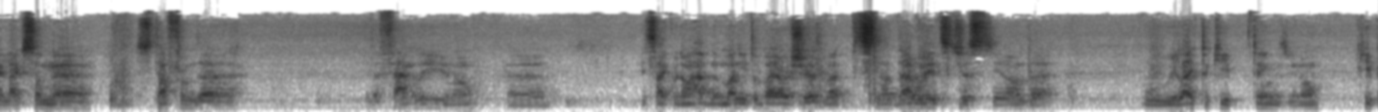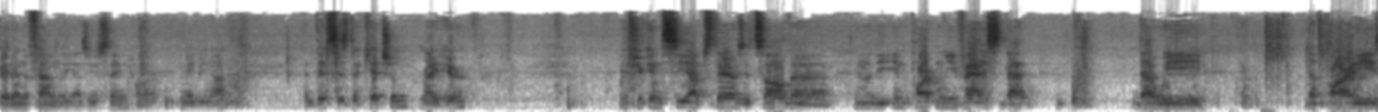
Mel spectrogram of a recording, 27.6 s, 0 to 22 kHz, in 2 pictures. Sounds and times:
Speech: 0.0 - 2.5, 3.6 - 5.8, 6.4 - 10.6, 11.4 - 18.6, 20.0 - 24.2, 25.1 - 26.0, 26.8 - 27.5
Inside, small room: 0.0 - 27.5.

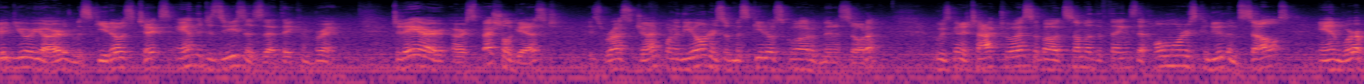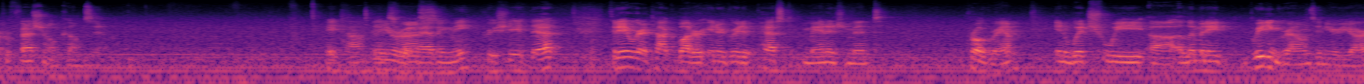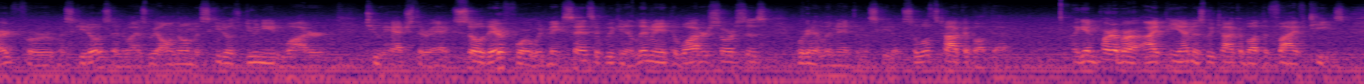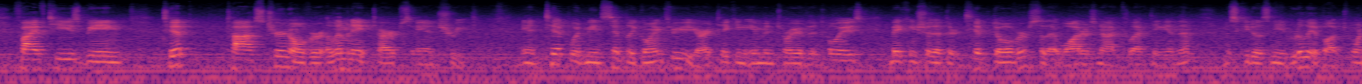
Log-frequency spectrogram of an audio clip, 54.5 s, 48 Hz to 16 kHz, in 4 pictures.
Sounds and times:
Speech: 0.0 - 14.8, 16.9 - 22.6, 23.3 - 54.5.

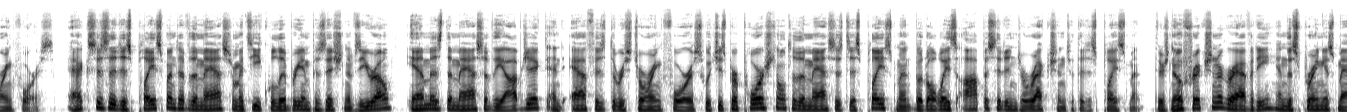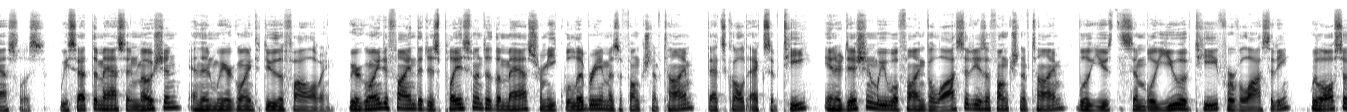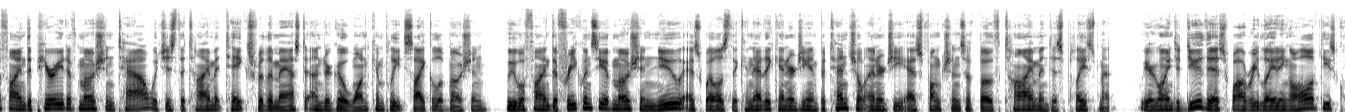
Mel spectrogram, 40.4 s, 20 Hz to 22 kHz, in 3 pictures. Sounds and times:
Speech: 0.0 - 40.3.

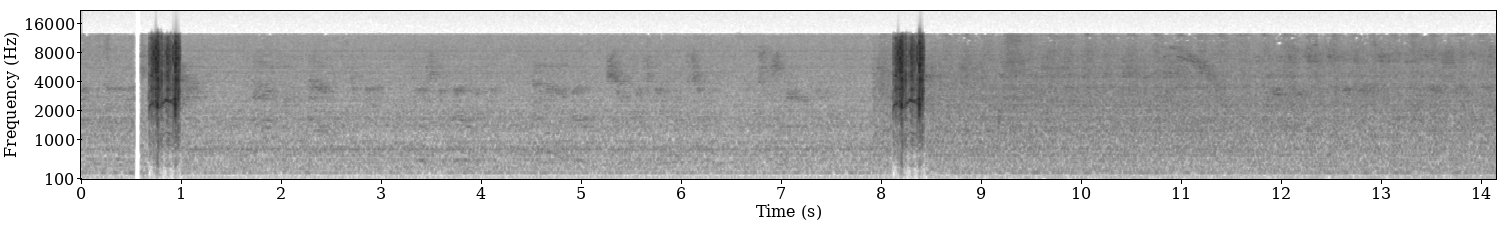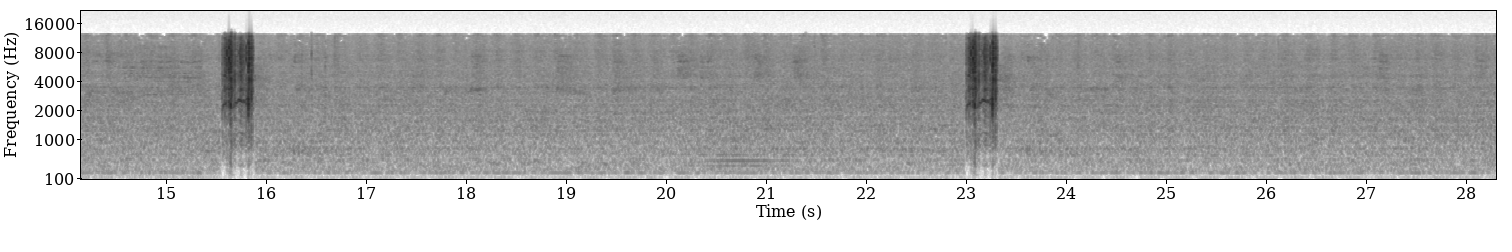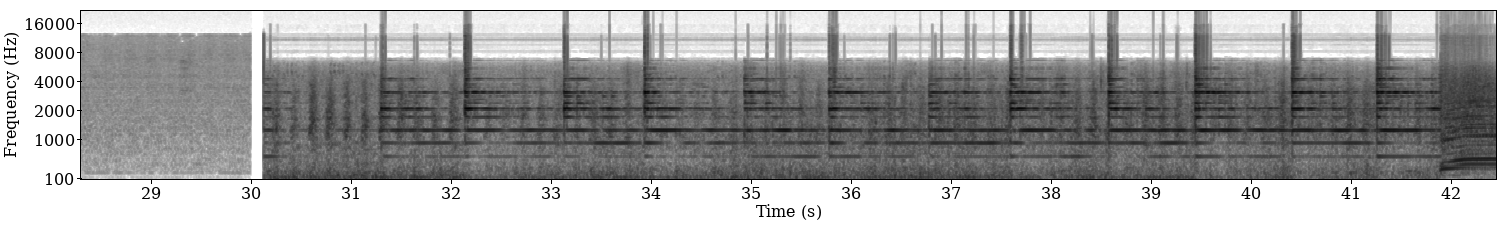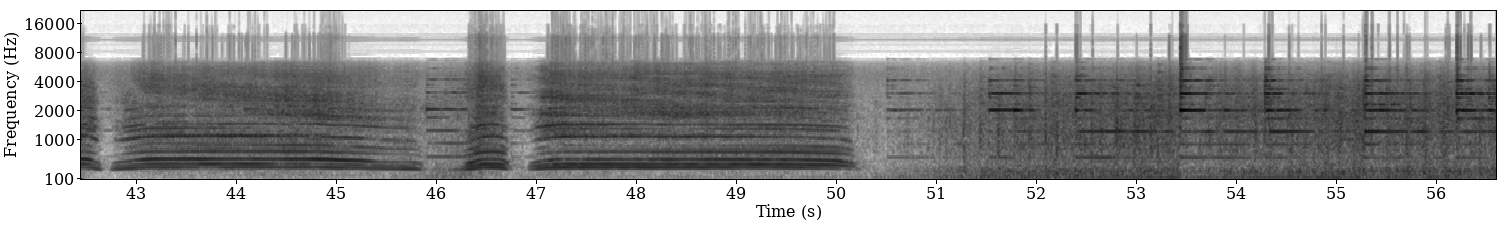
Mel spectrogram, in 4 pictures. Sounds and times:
Steam whistle: 41.8 - 50.2.

